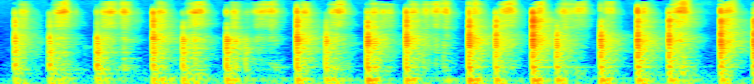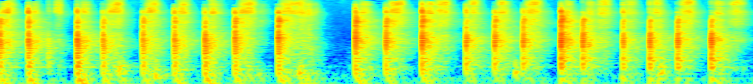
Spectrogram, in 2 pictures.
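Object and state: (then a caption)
Chalk writing on a blackboard. Chalk held in the fingers writes a second line of Korean letters on a large, flat, solid green blackboard. It makes a steady run of short, dry scratching strokes with quick, bright taps and almost no ring. Each stroke is separate, with brief gaps between them.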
